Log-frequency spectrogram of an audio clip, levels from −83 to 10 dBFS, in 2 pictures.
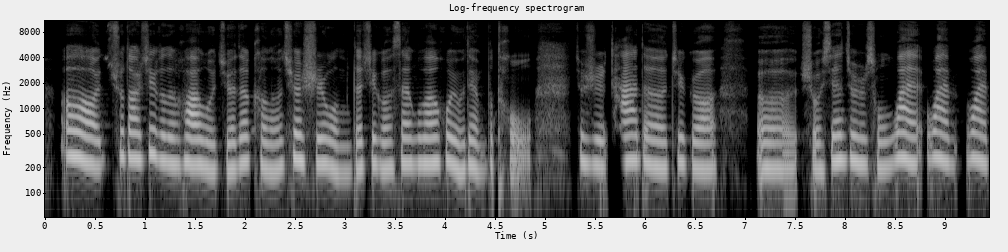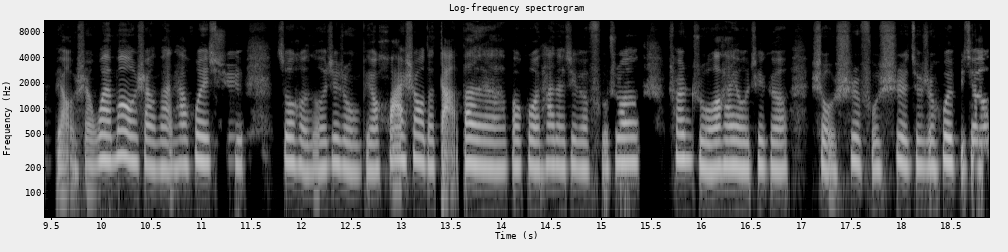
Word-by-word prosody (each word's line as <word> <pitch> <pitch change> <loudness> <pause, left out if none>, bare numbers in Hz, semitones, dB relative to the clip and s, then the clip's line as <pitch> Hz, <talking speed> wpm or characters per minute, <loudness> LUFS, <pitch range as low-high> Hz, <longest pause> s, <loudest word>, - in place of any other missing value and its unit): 哦， 245 -6 +5
说 250 +5 -4
到 260 -1 +4
这 285 +4 0
个 245 - +1
的 225 -2 +2
话， 220 -1 +5
我 200 -2 +1
觉 195 0 -2
得 230 +2 +1
可 205 - -3
能 190 +1 0
确 250 +3 +2
实 225 -1 +1
我 200 -4 +1
们 175 0 -7
的 195 - +1
这 210 +2 -2
个 200 0 0
三 220 +2 0
观 225 +1 +3
会 230 -1 +1
有 190 - +1
点 200 -2 0
不 210 - -7
同。 - - -5 0.4
就 235 - -3
是 220 -2 -1
她 235 +3 +1
的 215 -4 +1
这 230 +3 -3
个， 195 -1 0 0.4
呃， 195 - 0
首 - - -3
先 235 +6 +1
就 240 -1 +1
是 225 - +1
从 205 0 -3
外 245 -2 +3
外 255 -2 +2 0.2
外 250 -2 +2
表 225 -2 -5
上 195 - -5
外 245 0 +4
貌 260 -1 +3
上 215 -3 -2
吧， 200 -1 -2
她 215 +2 -2
会 230 +1 +2
去 225 -1 -8 0.3
做 230 -1 0
很 200 -3 -2
多 195 - -2
这 225 0 -1
种 190 -2 -2
比 195 - -5
较 190 - +1
花 195 - +2
哨 240 0 +1
的 210 -2 -2
打 - - 0
扮 220 -2 +3
啊， 200 0 0
包 205 0 -2
括 205 0 0
她 210 +2 -2
的 210 -1 -1
这 210 +1 -3
个 200 -1 -2
服 - - -8
装 225 +2 +2 0.3
穿 245 -1 0
着， 200 -5 +2
还 210 0 +2
有 200 -1 +3
这 205 +1 -3
个 195 -1 -1 0.2
首 195 -2 -2
饰、 225 +4 -2
服 200 - -7
饰， 215 +3 -1
就 210 0 -3
是 205 0 -1
会 225 +3 +3
比 - - -7
较 210 +1 -2
215 Hz, 275 characters per minute, -23 LUFS, 200-230 Hz, 0.4 s, 哦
